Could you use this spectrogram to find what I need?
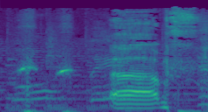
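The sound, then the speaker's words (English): A person whistles a short tune in a few high notes, with a longer held tone in the middle, the whistling brief and slightly faltering. “I'm about to do the whistle part, though.”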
